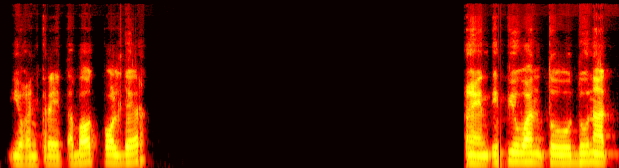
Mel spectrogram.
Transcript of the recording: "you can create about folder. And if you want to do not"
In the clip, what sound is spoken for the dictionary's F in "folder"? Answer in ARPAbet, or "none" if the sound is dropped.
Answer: P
